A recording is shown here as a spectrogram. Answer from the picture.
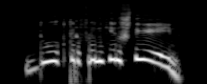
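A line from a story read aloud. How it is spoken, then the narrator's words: Exclaiming. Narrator (Russian): воскликнула она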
